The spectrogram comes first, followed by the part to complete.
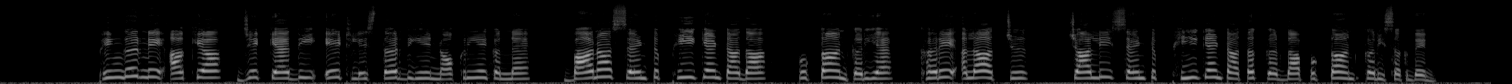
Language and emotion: Dogri, neutral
